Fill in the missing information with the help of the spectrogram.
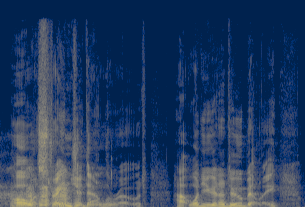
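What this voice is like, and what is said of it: Old educational film narrator voice. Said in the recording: “You're doing that voice from now on this show. That is your voice now.”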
